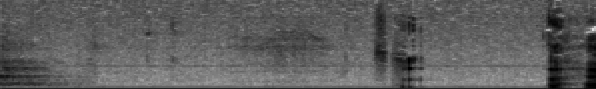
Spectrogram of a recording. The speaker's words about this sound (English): hiccups for some reason. Sorry about that. Um. Got in the wrong pipe, I think.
